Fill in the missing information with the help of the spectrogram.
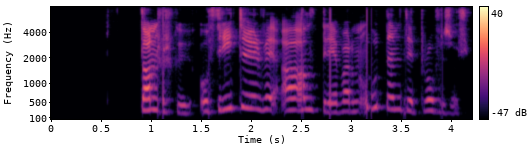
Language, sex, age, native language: Icelandic, male, 13, Icelandic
